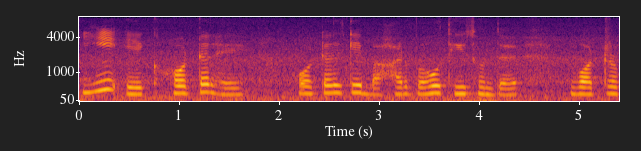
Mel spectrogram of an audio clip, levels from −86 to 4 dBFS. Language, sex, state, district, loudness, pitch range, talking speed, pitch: Hindi, female, Punjab, Pathankot, -18 LUFS, 195-230 Hz, 135 wpm, 205 Hz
